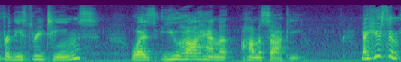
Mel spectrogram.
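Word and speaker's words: Yuhua: that is not Japanese now even though it's pronounced you ha it's actually spelled you ha and there is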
